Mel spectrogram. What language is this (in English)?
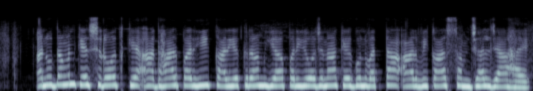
Magahi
